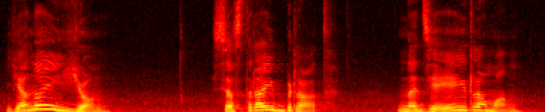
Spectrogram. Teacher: Калі «і» – гэта злучнік, і папярэдняе слова скончваецца на галосны, то тады вымаўляем «і» як «е».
